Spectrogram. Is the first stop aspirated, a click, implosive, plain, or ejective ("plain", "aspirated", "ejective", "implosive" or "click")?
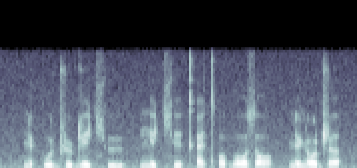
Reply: plain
